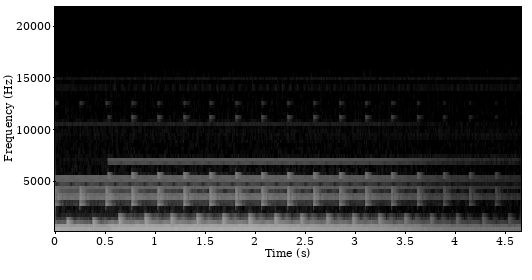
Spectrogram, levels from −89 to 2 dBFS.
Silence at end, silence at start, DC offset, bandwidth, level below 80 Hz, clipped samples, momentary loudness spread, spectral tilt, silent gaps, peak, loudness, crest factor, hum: 0 s; 0 s; under 0.1%; 11 kHz; -42 dBFS; under 0.1%; 17 LU; -7 dB/octave; none; -16 dBFS; -31 LUFS; 14 dB; none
